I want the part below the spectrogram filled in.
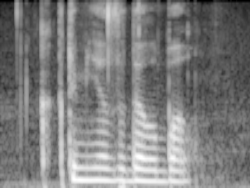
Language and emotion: Russian, angry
